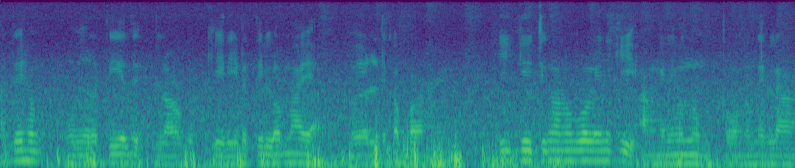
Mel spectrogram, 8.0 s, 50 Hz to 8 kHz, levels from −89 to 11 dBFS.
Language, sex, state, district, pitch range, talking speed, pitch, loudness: Malayalam, male, Kerala, Kasaragod, 100-125 Hz, 100 wpm, 105 Hz, -21 LUFS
